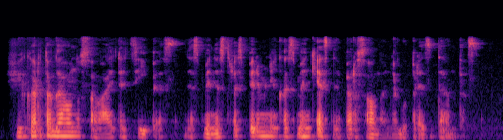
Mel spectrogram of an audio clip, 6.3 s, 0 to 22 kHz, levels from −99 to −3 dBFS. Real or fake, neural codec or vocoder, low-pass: real; none; 7.2 kHz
